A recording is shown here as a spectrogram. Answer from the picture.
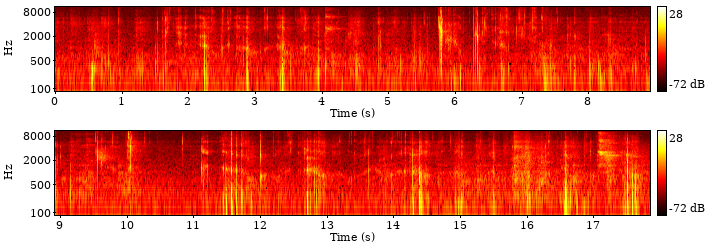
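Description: Close-miked eating: crisp bites and crunchy chewing of a thin brown disc-shaped snack, sharp irregular crunches with several louder bites in the middle.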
